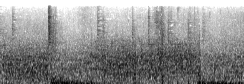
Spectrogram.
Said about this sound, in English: That's a cannon. It sounds like swashbuckling is going on in the background.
